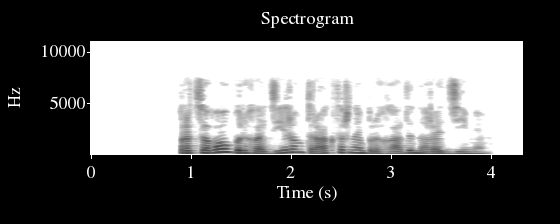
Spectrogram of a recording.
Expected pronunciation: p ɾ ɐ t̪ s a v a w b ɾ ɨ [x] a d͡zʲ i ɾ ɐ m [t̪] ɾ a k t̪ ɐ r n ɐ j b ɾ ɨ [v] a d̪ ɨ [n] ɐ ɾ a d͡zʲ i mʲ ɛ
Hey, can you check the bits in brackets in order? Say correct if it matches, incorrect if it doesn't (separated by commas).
incorrect, correct, incorrect, correct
